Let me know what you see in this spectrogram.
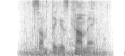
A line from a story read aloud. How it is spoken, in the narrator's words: Jason said, with a deep rumble of his flames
